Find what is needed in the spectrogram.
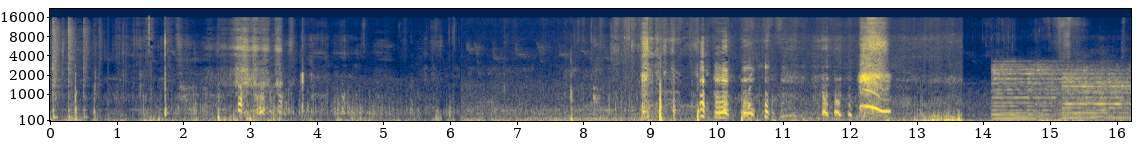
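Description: A football being kicked and kneed in a keepy-uppy, heard as a run of irregular dull knocks, the loudest about nine seconds in, with a few short voice sounds among them. Background music comes in near the end.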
